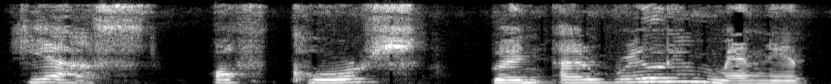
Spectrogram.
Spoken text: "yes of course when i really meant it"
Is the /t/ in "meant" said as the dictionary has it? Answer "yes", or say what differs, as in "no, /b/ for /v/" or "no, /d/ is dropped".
no, /t/ is dropped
